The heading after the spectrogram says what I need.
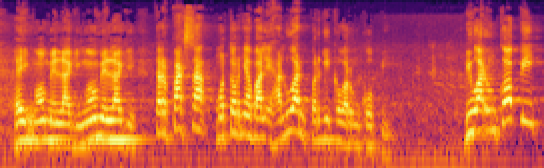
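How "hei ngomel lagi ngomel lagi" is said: imagined grumbling, building. Acted. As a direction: repeat it with growing weight, as a fed-up husband. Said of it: "tiba-tiba dia bayangkan". (gerutuan suami yang makin keras)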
